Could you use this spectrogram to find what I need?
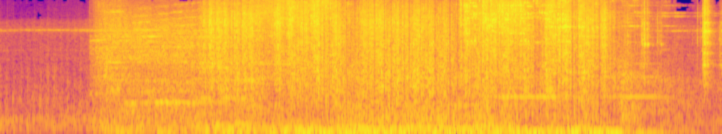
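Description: A gun fires rapid bursts of shots in an echoing room.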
